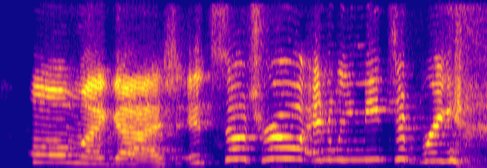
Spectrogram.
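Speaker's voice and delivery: talking through giggles. Responding to the other speaker, giggling while talking. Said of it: "I'm just giggling".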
